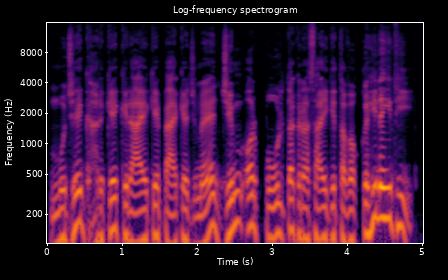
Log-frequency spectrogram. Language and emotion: Urdu, surprised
